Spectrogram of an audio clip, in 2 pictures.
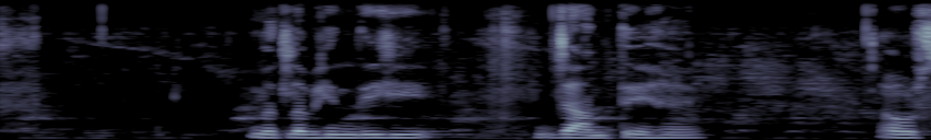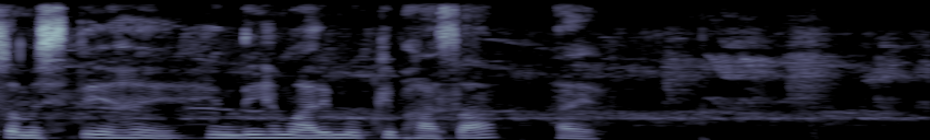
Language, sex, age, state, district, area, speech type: Hindi, female, 30-45, Uttar Pradesh, Jaunpur, urban, spontaneous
